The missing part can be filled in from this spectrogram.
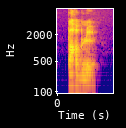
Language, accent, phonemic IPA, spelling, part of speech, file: French, France, /paʁ.blø/, parbleu, interjection, LL-Q150 (fra)-parbleu.wav
- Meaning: by Jove; gadzooks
